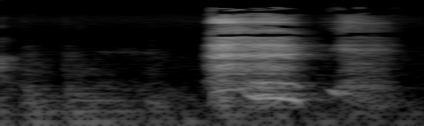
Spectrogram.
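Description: A woman's laughter trailing off into a loud, breathy gasp about a second in, followed by a shorter, softer one.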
